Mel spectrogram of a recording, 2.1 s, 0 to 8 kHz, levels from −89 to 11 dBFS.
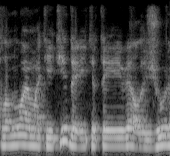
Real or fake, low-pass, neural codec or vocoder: real; 7.2 kHz; none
